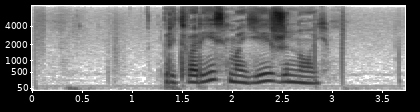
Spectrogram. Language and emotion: Russian, neutral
